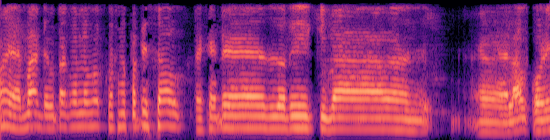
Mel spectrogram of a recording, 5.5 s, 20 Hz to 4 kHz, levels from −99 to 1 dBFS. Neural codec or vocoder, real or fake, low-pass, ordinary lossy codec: codec, 44.1 kHz, 2.6 kbps, SNAC; fake; 3.6 kHz; AAC, 24 kbps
